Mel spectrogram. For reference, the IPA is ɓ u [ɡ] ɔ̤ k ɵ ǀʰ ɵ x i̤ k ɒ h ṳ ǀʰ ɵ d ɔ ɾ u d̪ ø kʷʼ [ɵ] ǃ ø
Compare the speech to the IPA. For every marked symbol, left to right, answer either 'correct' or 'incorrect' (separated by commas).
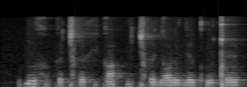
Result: incorrect, incorrect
